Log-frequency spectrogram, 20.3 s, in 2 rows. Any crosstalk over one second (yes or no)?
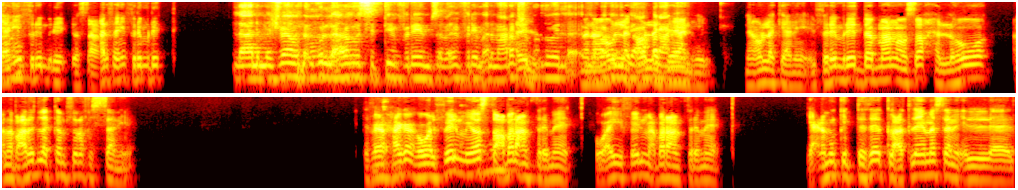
yes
